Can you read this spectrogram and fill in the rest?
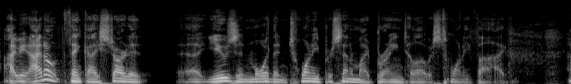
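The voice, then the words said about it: Northeast New York-Connecticut accent. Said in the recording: “crazy Northeast New York, Connecticut accent”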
